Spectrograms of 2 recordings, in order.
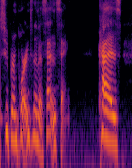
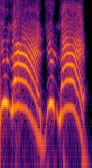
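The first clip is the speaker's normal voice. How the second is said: booming, shrill, high-pitched, drawn-out yell; 12 semitones higher, 11 dB louder than usual. Retelling how a shooter's family members yelled after the sentencing: imitating family members yelling. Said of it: "his family members are yelling at me".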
